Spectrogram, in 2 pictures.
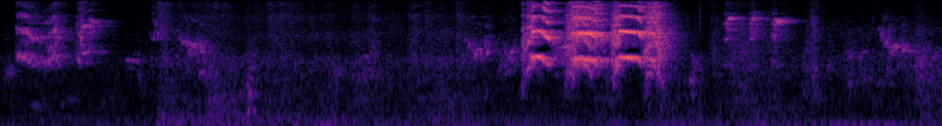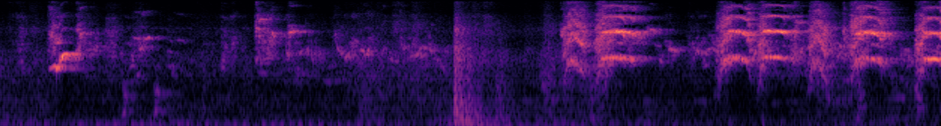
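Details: Talking Alexandrine parakeet kept as a pet, said to speak Urdu and English, letting out loud, grating harmonic squawks in clusters, with softer chatter and a brief wing flutter in between.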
